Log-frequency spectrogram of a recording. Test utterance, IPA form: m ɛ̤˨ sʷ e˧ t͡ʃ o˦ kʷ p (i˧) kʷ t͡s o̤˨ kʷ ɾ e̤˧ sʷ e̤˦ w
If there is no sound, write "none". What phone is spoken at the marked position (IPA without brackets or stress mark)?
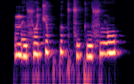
i˧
